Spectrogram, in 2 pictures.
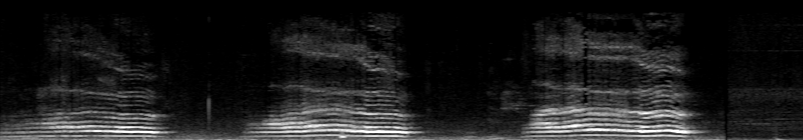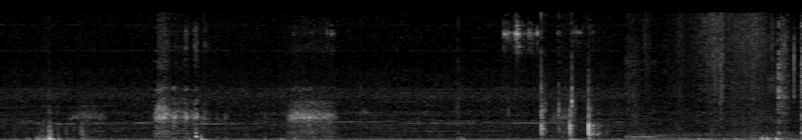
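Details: A cat calls indoors with three long, loud, wailing meows. Each lasts about two seconds and wavers in pitch, with short gaps between them. Faint clicks and quiet room sounds follow.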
